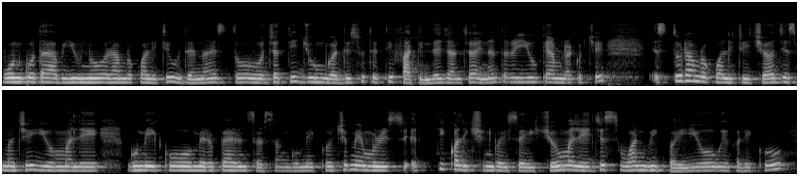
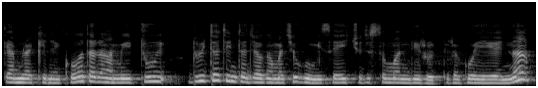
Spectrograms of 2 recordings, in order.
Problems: background sounds at intervals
